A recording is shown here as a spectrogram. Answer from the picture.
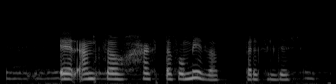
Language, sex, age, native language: Icelandic, female, 12, Icelandic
